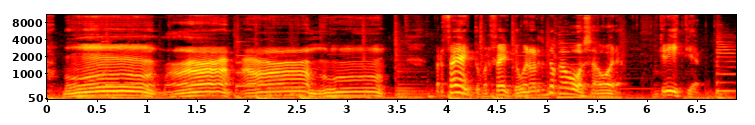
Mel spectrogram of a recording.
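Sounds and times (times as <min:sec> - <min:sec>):
people imitating cows mooing: 0:00.0 - 0:03.5
speech: 0:00.2 - 0:00.5, 0:04.0 - 0:06.8.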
